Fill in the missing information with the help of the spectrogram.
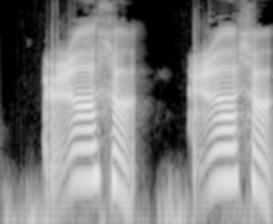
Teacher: Tumma liwasttihi fainun hau. Yang keluar dari bagian tengah tenggorokan ini ada dua. Huruf ain dan huruf ha atau huruf ha kecil ya.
